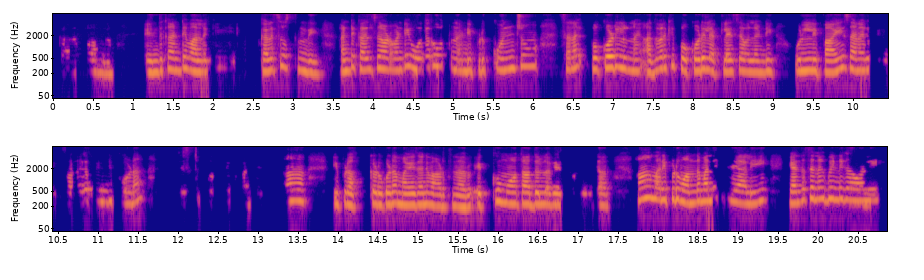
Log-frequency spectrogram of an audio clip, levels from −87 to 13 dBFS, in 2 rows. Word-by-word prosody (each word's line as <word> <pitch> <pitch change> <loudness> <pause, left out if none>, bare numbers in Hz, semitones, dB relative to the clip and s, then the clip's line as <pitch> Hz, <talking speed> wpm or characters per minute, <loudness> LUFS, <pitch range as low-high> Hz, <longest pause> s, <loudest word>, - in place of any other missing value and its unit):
కన్ఫర్మ్‌గా. 220 - -9 0.5
ఎందుకంటే 240 +4 0
వాళ్ళకి 220 +5 0 0.5
కలిసొస్తుంది. 240 -2 -1 0.4
అంటే 235 +5 0
కలిసి 250 +1 0
రావడం 255 -2 +3
అంటే 300 +5 -2
ఒదుగవుతుందండి. 275 -4 -3
ఇప్పుడు 235 +1 -5 0.2
కొంచెం 270 +5 -1 0.5
శన 260 +1 -1 0.2
పకోడీలున్నాయి. 265 -3 +5
అది 215 +2 0
వరకు 280 +4 0
పకోడీలు 235 +1 +3
ఎట్లా 220 0 0
యేసేవాళ్ళండి? 225 -1 -1 0.4
ఉల్లిపాయ 230 -1 +3
శనగపిండి. 255 - -2 0.2
శనగ 245 +4 -9
పిండి 265 0 -7
కూడా 235 +3 -3 0.5
జస్ట్ 470 - -18
కొద్దిగా 410 -10 -23
కొద్దిగా 265 - -7
ఆ - - +2 0.5
ఇప్పుడు 220 0 +2
అక్కడ 220 +2 -3
కూడా 240 +2 +3
మైదాని 220 +1 +3
వాడుతున్నారు. 200 -1 0
ఎక్కువ 270 +5 -3
మోతాదుల్లో 230 -1 +3
వేసుకుంటారు. 425 - -6 0.4
ఆ! - - +7 0.2
మరి 295 -1 +3
ఇప్పుడు 305 -1 +2
100 245 +2 +2
మందికి 320 +4 +1
చేయాలి. 240 -2 +1 0.5
ఎంత 250 - -3
శనగపిండి 315 -1 +2
గావాలి? 285 0 +1
245 Hz, 125 wpm, -21 LUFS, 225-285 Hz, 0.5 s, ఆ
